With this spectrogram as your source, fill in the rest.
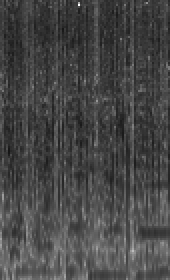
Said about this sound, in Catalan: Veus? I ara aplaudim tots.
